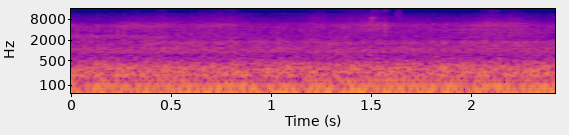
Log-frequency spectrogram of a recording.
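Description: A pause in speech holding only a steady low background rumble with a faint hiss, even throughout.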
